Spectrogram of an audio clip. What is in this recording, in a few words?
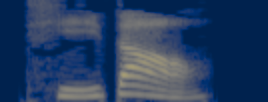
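"提到", Mandarin Chinese; chinese-flashcards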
